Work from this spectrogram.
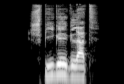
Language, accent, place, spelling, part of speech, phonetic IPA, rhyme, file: German, Germany, Berlin, spiegelglatt, adjective, [ˌʃpiːɡl̩ˈɡlat], -at, De-spiegelglatt.ogg
- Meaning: glassy (smooth as glass)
